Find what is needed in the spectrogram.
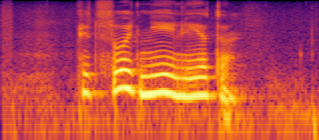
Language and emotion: Russian, sad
